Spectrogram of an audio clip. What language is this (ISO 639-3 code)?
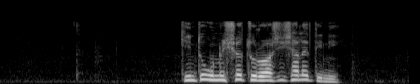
ben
